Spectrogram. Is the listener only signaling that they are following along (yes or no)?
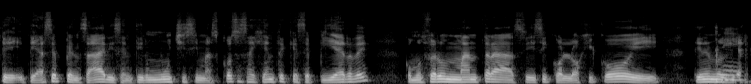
yes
